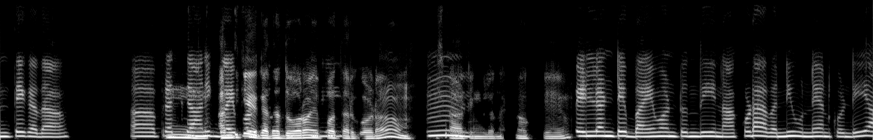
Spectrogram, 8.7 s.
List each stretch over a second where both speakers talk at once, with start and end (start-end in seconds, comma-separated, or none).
1.7-3.3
